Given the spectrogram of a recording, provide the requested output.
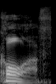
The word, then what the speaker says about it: Kollauf: Lauren, pronounce her last name. Kollauf.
